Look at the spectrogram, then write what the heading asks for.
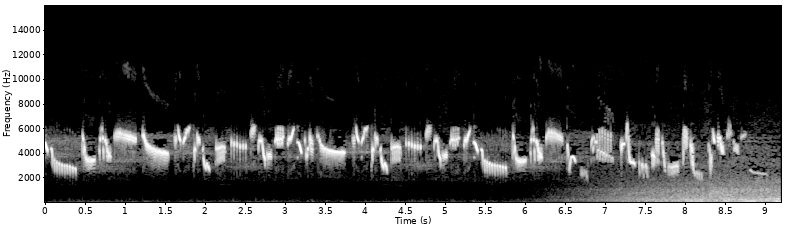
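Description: Birds chirping: a fast, unbroken run of short, high, sweeping chirps that stops near the end. From about six and a half seconds, a steady low street noise fades in under it.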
